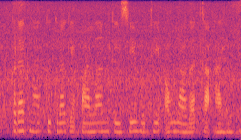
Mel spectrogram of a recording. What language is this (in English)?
Chhattisgarhi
